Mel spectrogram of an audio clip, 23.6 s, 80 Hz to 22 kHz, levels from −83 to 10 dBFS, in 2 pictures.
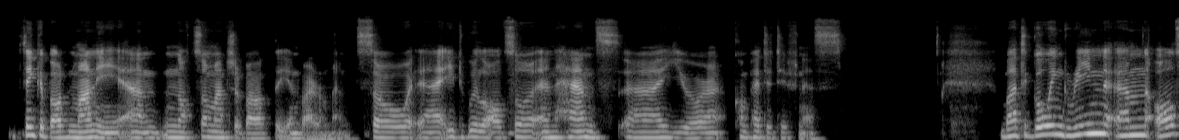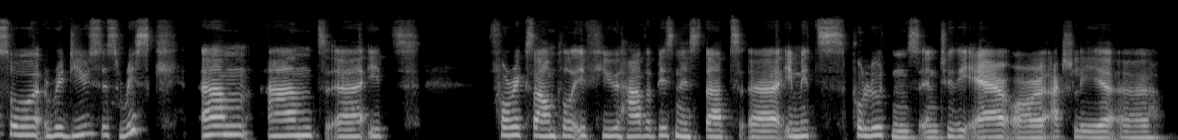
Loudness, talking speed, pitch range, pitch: -24 LUFS, 120 wpm, 160-220 Hz, 180 Hz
